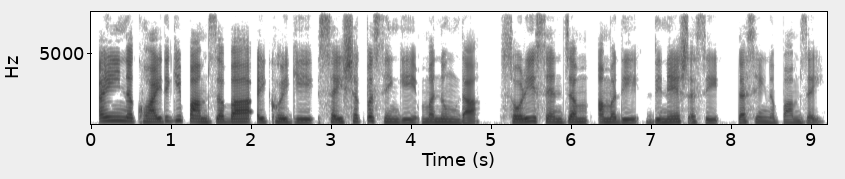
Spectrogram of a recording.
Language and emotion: Manipuri, neutral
